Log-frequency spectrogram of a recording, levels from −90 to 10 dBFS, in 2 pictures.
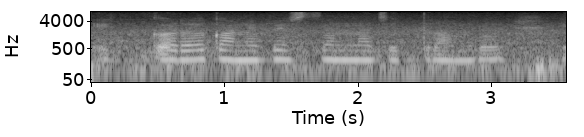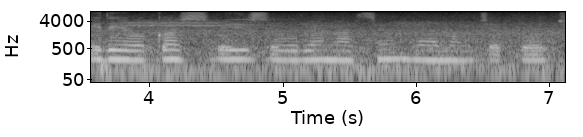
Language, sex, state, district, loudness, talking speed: Telugu, female, Andhra Pradesh, Sri Satya Sai, -20 LUFS, 95 wpm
